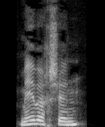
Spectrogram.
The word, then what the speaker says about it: میبخشین: میبخشین.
